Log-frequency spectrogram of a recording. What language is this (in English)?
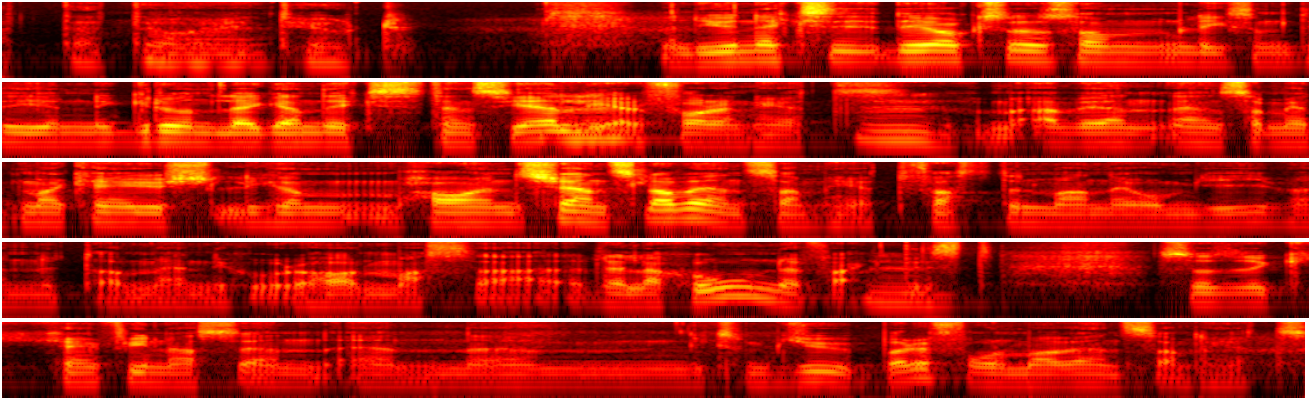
Swedish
